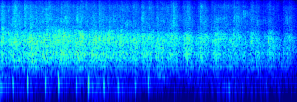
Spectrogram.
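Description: A crowd applauds steadily for six seconds, a dense wash of many hands clapping at an even, fairly loud level that fades slightly toward the end.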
